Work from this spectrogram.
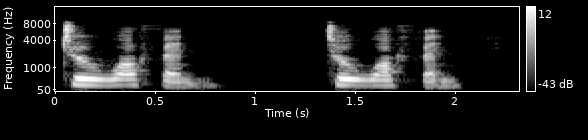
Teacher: Lastly, we have to waffen to waffen. It's very obvious in the phonetic transcription that there's a W sound there. So, you say it as toen to waffen.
